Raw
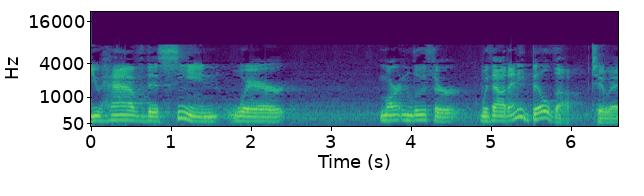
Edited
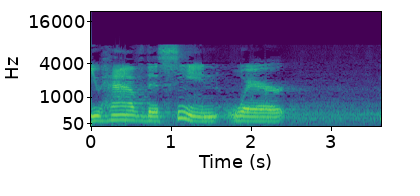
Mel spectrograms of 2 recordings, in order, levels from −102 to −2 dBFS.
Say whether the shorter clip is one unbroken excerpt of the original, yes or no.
yes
